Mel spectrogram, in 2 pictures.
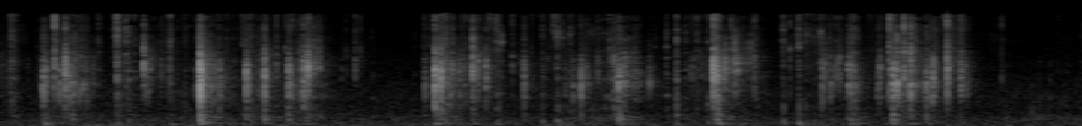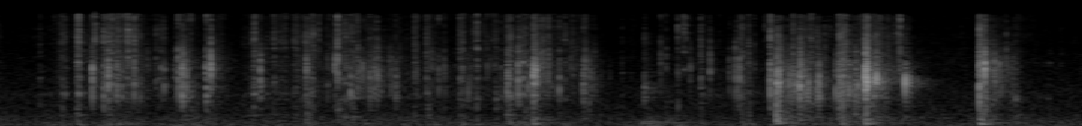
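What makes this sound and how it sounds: A utility knife blade cuts and scrapes crumbly chunks off a solid multicolored blue, pink and green soap bar held in a hand with red nails. Crisp, bright crackling and scraping comes in bursts separated by short quiet pauses, with sharp little clicks as pieces break away.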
